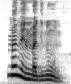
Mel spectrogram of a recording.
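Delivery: angry question. A narrator's reading. Sheikh woken by a drunk below, angry demand. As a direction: demand it angrily from the window. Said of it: "وتساءل بغضب".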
